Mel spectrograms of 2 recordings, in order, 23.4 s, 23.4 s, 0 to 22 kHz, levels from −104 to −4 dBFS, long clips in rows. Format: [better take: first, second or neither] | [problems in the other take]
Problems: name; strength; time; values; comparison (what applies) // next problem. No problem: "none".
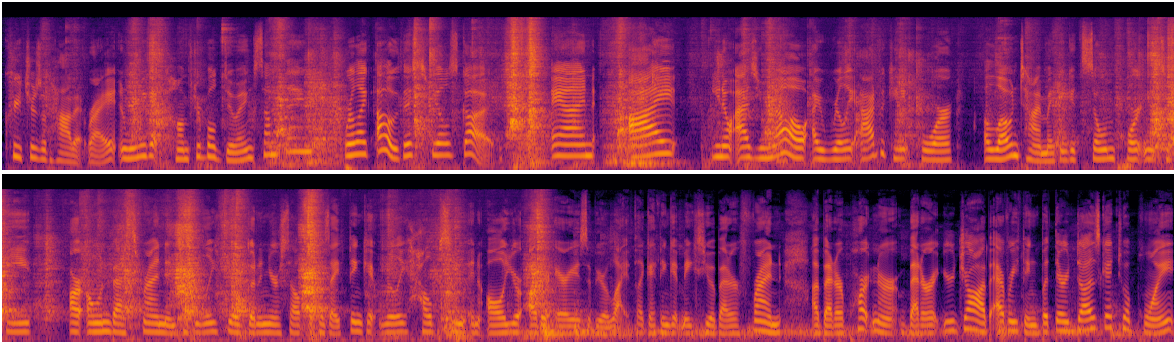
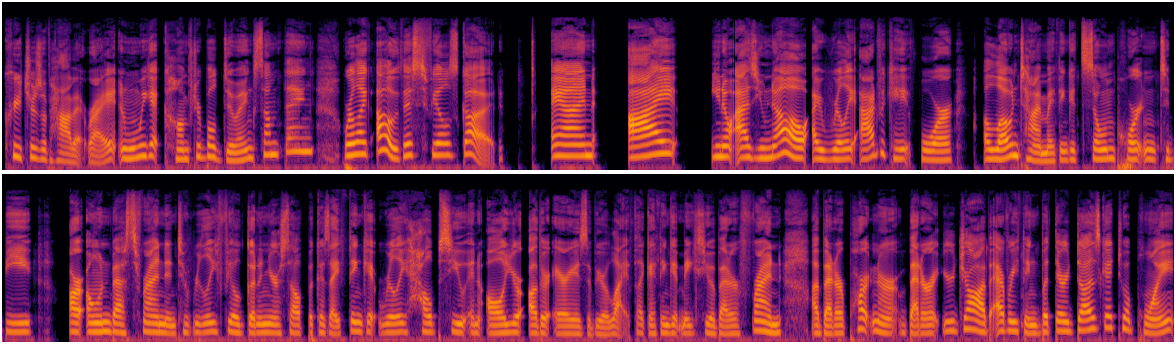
second | household noises; very loud; throughout; 1 dB above the speech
